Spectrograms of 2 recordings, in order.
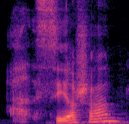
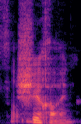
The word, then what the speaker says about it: Shirhain: Was it Sioshan? Shirhain. Shirhain. Yeah. It's like 2.5 syllables. Shirhain. I'm doing too many syllables. Okay. Shirhain. 2.5 syllables, 4.5 vowels.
